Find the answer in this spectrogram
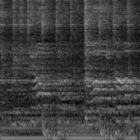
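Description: A woman singing a pop song into a microphone, with accompaniment that has a heavy bass.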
